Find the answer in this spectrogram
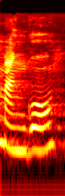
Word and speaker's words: mangó: a la palabra mangó Puerto Rico es el único país de habla hispana que lo pronuncia con acentuación oxítona o aguda al modo francés y afr francés igual que mangot Inn el resto de los hispanohablantes acogió la la pronunciación paroxítona o llana del inglés mango que se justifica porque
